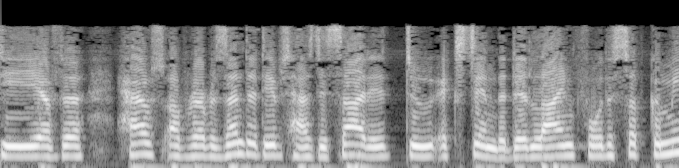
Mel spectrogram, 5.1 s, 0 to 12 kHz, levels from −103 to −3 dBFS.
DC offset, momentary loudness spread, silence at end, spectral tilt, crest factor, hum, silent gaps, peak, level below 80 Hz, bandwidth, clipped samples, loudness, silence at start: under 0.1%; 4 LU; 0 s; -4 dB/octave; 10 dB; none; none; -4 dBFS; -42 dBFS; 7.8 kHz; under 0.1%; -13 LUFS; 0 s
